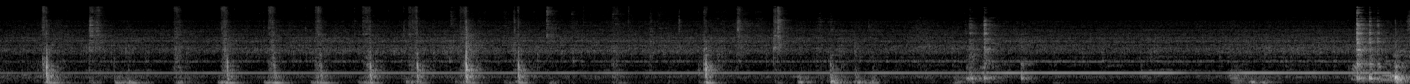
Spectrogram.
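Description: Kitchen knife slicing tomatoes on a plastic cutting board, the blade knocking on the board about twice a second, then more sparsely after about eight seconds. A louder clatter of knocks comes near the end, over a faint steady hum.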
